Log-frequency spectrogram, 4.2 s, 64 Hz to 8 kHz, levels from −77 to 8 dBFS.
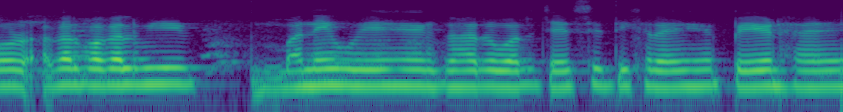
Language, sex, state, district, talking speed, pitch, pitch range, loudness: Hindi, female, Haryana, Rohtak, 200 wpm, 195 Hz, 190-205 Hz, -18 LUFS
